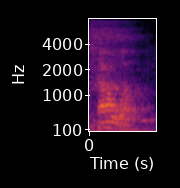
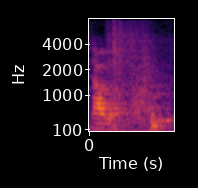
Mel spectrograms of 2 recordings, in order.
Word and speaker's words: jagua: This is the way how you pronounce it Shawa. This is how our ancestors used to pronounce it, Shawa.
